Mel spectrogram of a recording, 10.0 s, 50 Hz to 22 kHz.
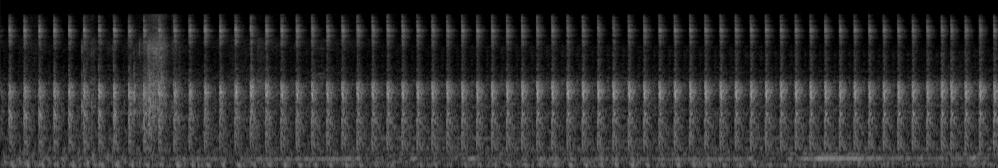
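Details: IFB Executive Plus MSC 10 kg 1400 rpm washing machine: fast even ticking about three per second over the running drum with bright clatter; abnormal mechanical noise, source unclear.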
